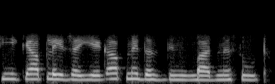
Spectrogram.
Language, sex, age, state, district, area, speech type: Hindi, female, 45-60, Rajasthan, Jaipur, urban, conversation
